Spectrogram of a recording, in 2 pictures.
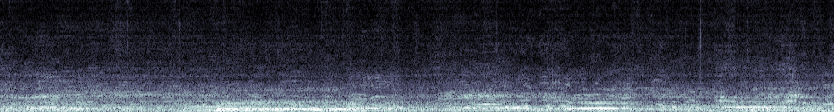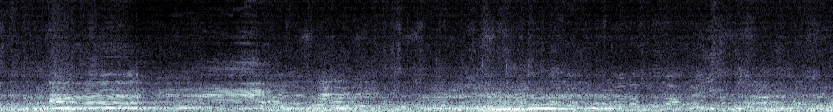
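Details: Sahiwal cattle at a busy livestock market bought by a Meherpur farmer. Many overlapping lowing calls, some short and arched, others long and level, sound continually beneath murmuring voices and market bustle.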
